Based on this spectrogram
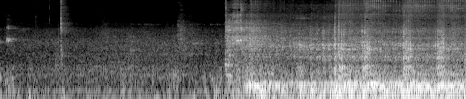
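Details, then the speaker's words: Super Splendor single-cylinder motorcycle starting and running with a heavy hammer-like knock under a deep rumble, low compression after earlier plug work, from worn crank bearings and small-end pin. "But इसके अंदर जो हथौड़े की आवाज आ रही है जो हथौड़ी की आवाज है वह किस चीज की है"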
